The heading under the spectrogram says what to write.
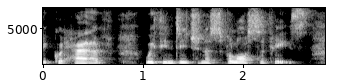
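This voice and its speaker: Australian-accented speech from a woman, over a quiet background. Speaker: professor. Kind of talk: Q&A after academic talk. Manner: hesitant, many fillers.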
